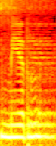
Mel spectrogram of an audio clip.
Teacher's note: Ro ketika berhenti dibaca secara tarqik karena rnya disukunkan dan sebelumnya ada huruf berharakat kasrah maka rnya tipis · Ro ketika berhenti dibaca secara tarqiq karena ro-nya disukunkan dan sebelumnya ada huruf berharokat kasrah, maka ro-nya tipis mir. Dan karena ro-nya ini ada tasydidnya, berhenti pada huruf bertasydid yang bukan gunnah, bukan nun, bukan mim, bukan qalqalah, bukan ba, jim, dal, to atau qaf, berhentinya pakai nadr, naikkan intonasi suaranya.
